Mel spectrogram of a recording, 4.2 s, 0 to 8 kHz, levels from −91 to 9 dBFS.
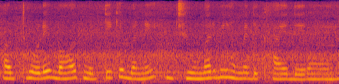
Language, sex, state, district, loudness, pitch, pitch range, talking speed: Hindi, female, Gujarat, Gandhinagar, -15 LUFS, 210 Hz, 195-225 Hz, 185 wpm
